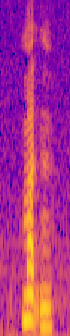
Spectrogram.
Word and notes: mutton: American English; [ˈmʌ.tən]

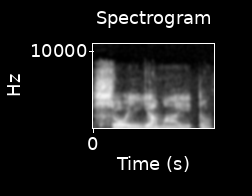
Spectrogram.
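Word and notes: soijamaito: IPA: [ˈso̞ijɑˌmɑit̪o̞]; Finnish

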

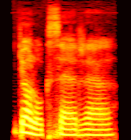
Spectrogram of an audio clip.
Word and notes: gyalogszerrel: /ˈɟɒloksɛrːɛl/

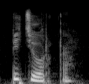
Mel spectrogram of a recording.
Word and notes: пятёрка: /pʲɪˈtʲɵrkə/; pjatjorka

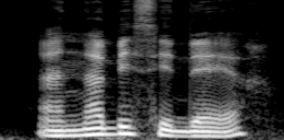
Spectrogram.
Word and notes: abécédaire: France; /a.be.se.dɛʁ/

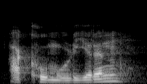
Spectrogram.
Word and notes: akkumulieren: /akumuˈliːʁən/; /a.ku.mu.ˈliː.ʀən/

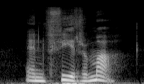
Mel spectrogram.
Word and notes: enterprise: American English; /ˈɛntɹ̩pɹɑjz/

